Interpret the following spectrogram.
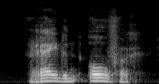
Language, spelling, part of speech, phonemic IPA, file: Dutch, rijden over, verb, /ˈrɛidə(n) ˈovər/, Nl-rijden over.ogg
- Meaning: inflection of overrijden: 1. plural present indicative 2. plural present subjunctive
